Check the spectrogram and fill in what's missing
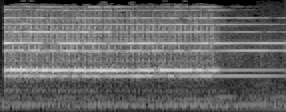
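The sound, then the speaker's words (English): A telephone bell in an apartment rings loudly and steadily, a bright metallic trill with strong sustained tones, with no voices, cutting off abruptly near the end. “She keeps calling the apartment.”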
